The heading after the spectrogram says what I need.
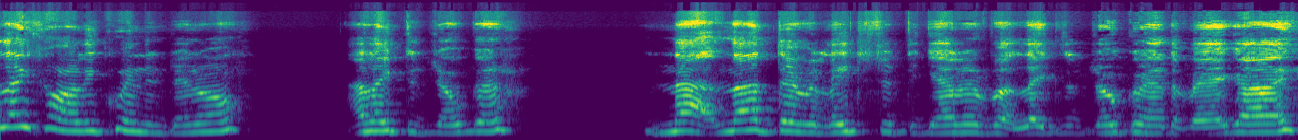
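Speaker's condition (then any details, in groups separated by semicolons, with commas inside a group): Cerebral palsy; from birth, difficult delivery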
